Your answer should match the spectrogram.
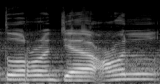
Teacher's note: ro sukun hukum bacaannya yaitu ditebalkan ya karena sebelum R sukun berharakat zumma yaitu dengan posisi pangkal lidah naik ke atas langit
